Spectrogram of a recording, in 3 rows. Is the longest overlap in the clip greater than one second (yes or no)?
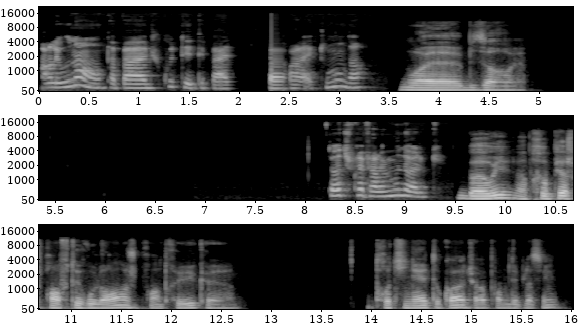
no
